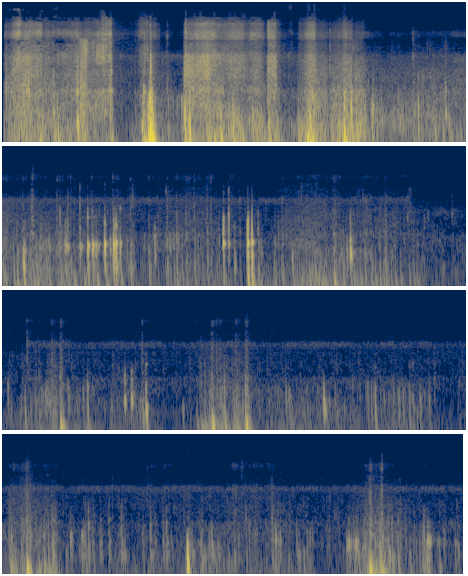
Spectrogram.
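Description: A few seconds of loud rumbling, then quieter scattered gurgles and squeaks: ordinary stomach growling.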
